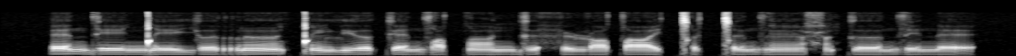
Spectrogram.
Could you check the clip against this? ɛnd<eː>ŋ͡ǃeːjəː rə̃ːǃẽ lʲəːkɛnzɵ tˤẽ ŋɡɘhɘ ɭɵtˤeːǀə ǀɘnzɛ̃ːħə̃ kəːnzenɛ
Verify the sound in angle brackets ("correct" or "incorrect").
correct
